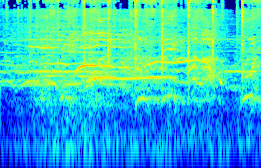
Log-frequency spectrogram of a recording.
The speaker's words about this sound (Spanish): Rusos fuera, gritaban los ciudadanos húngaros en las calles.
